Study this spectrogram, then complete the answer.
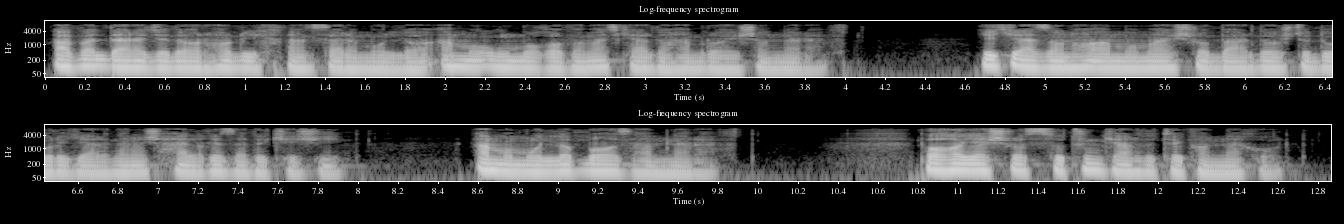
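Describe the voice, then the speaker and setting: A male audiobook narrator with a very deep voice, reading in a steady, measured way. The sound is dry with no room around it. The top end is a little dull. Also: dry recording. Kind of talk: scripted narration.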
